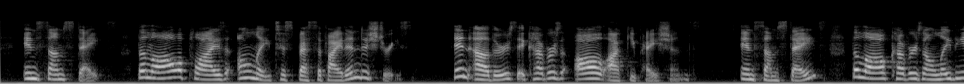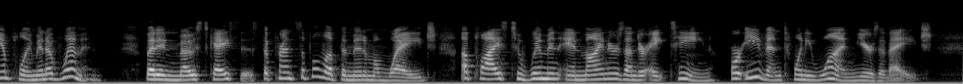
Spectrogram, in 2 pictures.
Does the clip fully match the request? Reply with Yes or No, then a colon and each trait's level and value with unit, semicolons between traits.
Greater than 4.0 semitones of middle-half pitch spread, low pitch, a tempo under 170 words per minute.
No: average, 4.5 semitones; high, 235 Hz; average, 160 wpm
